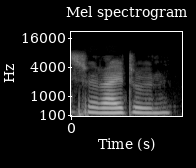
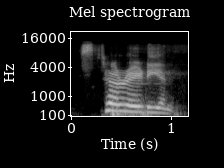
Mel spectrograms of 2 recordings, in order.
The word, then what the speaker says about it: steradian: Radian and steroid. Radian and Steroid. it's pronounced radian and steradian.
